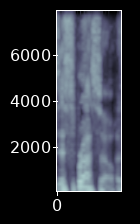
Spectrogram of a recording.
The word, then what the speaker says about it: espresso: It's espresso. – Espresso or expresso. – There's no X in especially. Can we get that out there? – Espresso is the correct way to say it.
